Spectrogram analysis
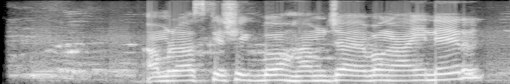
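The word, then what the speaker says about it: عين: আইন জবর আ। আমি বলা শেষ করার পরে বলবো সবাই। আইন জবর আ, আইন জবর আ, আ আ। আইনের উচ্চারণটা হবে গলার থেকে, হলকের মধ্যখান, হলকের মধ্যখান।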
